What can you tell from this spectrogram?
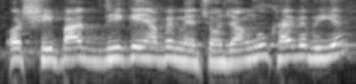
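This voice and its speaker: A man's voice: high-pitched, fairly even intonation, brisk, darkish tone, faint music behind, natural voice. A man voicing coaxing cowherd Krishna in Braj. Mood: affectionate. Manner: coaxing, pleading, folksy. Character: young boy god Krishna, playful cowherd friend.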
